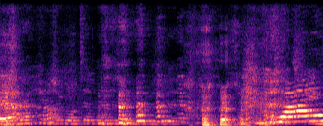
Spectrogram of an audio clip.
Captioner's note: laughing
